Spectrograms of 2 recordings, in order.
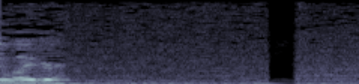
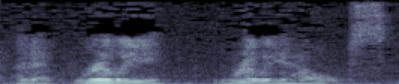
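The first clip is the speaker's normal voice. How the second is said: ordinary delivery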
